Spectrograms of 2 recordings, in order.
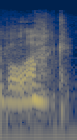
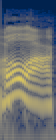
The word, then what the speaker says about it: Bullock: B-U-L-L-O-C-K. – Bullock. – Sounds like Bullock to me. – Yeah. Sandra Bullock. – That's Bullock. – Wait, are you kidding? – No, she is pronouncing it correctly.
